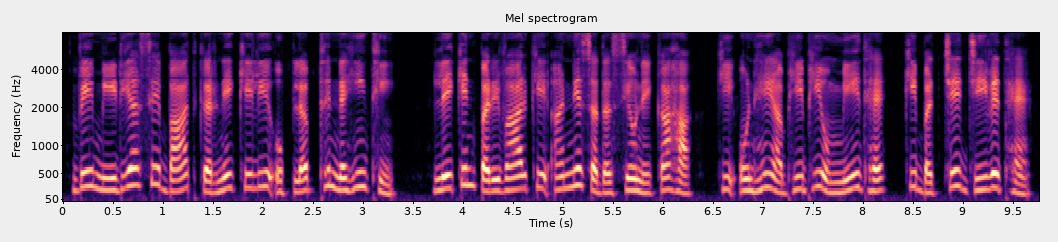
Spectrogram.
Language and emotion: Hindi, neutral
